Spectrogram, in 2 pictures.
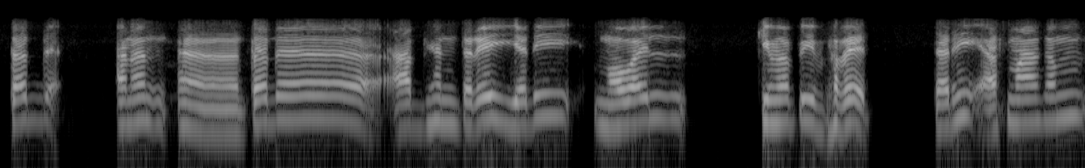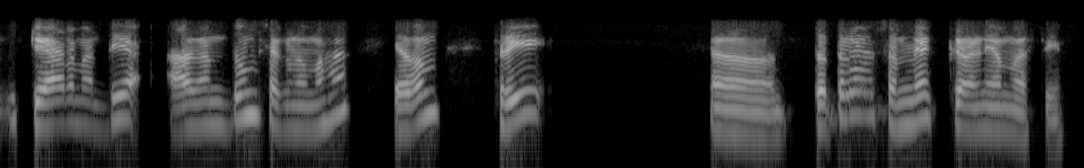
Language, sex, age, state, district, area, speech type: Sanskrit, male, 18-30, Odisha, Balangir, rural, conversation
